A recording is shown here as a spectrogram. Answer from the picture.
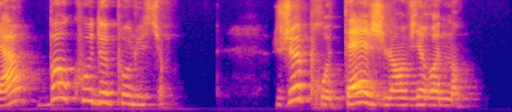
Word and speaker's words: beaucoup: Il y a beaucoup de pollution. Beaucoup, finishing with a P, mute. One more time. Il y a beaucoup de pollution.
